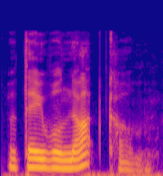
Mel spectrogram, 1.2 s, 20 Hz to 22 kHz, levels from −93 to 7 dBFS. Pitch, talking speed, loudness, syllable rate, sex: 145 Hz, 245 wpm, -14 LUFS, 4.6 syllables/s, female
